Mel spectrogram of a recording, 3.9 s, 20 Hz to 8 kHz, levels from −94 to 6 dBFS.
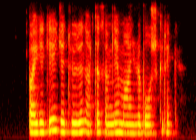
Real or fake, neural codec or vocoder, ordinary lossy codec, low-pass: real; none; Opus, 16 kbps; 7.2 kHz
